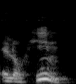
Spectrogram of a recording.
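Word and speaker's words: יהוה: There are also names which are, let's say, the name of Bina, which is written Yod Hei Vav Hei, but is pronounced Elohim and has the punctuation of Elohim, because it is that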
